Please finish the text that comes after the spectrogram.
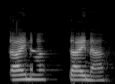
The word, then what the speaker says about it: Dina: probably heard about this theory with Eren commanding Dina to kill Carla, or Dinah, how is she Yeah, pronounced I in was English? about to bring that up now. Dinah, yeah.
